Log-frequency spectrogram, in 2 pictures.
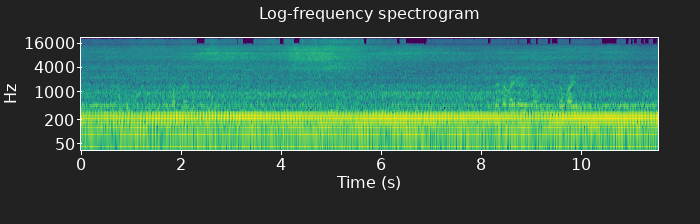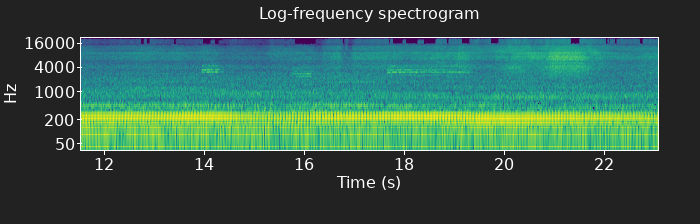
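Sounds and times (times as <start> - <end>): engine humming: 0.0 - 23.0
brief hiss: 17.4 - 23.0.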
